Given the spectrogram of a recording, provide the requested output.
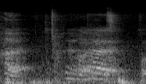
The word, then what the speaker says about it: put: Now, normally when a word ends with T in the middle of a sentence, we don't pronounce it. We don't turn it in an aspirated T that says T. We catch it. So I would say put without the T sound. I can't hear the T.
